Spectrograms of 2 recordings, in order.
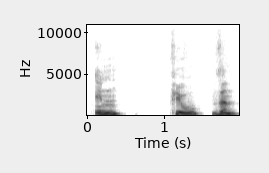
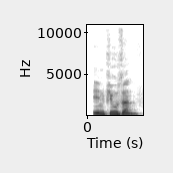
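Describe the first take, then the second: First: infusion slowly as in-fiu-zon; syllable by syllable. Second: Said in the usual way. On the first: Shown as a demonstration. Teacher drilling learners, infusion in slow separate syllables. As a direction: pause between the pieces of infusion.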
